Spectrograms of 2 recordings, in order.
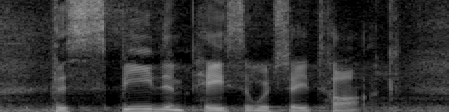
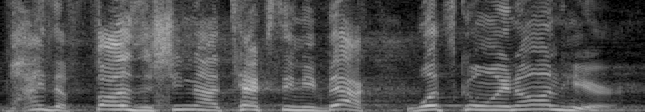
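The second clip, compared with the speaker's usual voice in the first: much higher and louder, panicky; anxious whine; 10 semitones higher, 7 dB louder than usual. Retold or imitated. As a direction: fret loudly about the missing reply. Anxious wondering acted out.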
